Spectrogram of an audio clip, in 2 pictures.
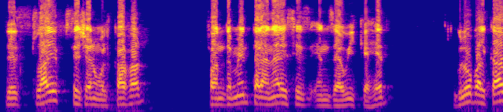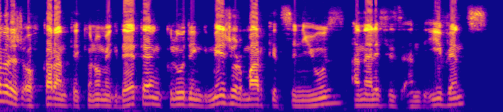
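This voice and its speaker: A man's voice: medium pitch, fairly bright tone, dry recording, poor audio. Egyptian-raised man reading market commentary. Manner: reads from a script, measured with filler pauses. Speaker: market commentator and trading trainer. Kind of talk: read market commentary webinar.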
